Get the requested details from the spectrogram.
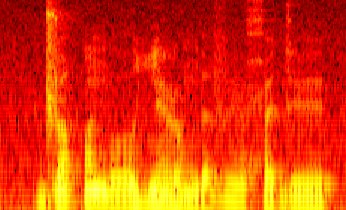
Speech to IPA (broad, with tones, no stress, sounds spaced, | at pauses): ɖ͡ʐ o˥˩ qʷ ə̃˥ ŋ oː˩˥ ʎ ə̃˧ ɭ o˧ ŋ əː˩ v ʏː˩ ħ ʏ˧ ɡ ʏː˧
